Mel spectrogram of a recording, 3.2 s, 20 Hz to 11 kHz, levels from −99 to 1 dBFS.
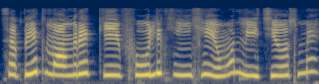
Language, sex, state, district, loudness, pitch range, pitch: Hindi, female, Madhya Pradesh, Bhopal, -14 LUFS, 380-445 Hz, 395 Hz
